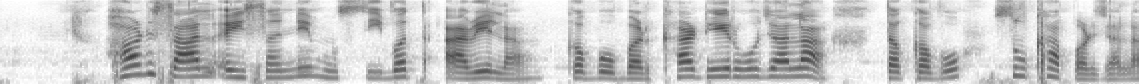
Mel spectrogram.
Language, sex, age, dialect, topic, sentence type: Bhojpuri, female, 25-30, Southern / Standard, agriculture, statement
